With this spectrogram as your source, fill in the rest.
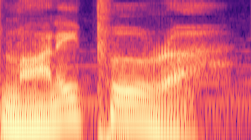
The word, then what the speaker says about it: Manipura: It is not soft, not fluid, but burning, rising from your solar center, the third chakra, known as Manipura, pronounced Mani-Pura, the city of jewels.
